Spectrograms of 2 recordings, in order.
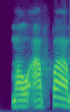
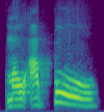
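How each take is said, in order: First: The last word ends with an a vowel. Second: The last word ends with an o vowel. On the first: This is how Malay people normally say it. "orang Melayu normalnya mengatakan" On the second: This is how Padang people say it. "orang Padang mengatakan"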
